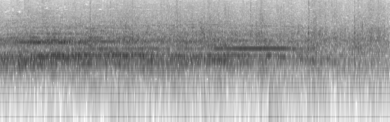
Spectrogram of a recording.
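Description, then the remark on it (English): A theater audience at the Alberta Rose Theater in Portland, Oregon, applauds during the LiveWire show, a dense, steady wash of many hands clapping at once that stays loud throughout and eases slightly toward the end, with no voices standing out. “and here with us is a wonderful crowd at the Alberta Rose Theater in Portland, Oregon.”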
